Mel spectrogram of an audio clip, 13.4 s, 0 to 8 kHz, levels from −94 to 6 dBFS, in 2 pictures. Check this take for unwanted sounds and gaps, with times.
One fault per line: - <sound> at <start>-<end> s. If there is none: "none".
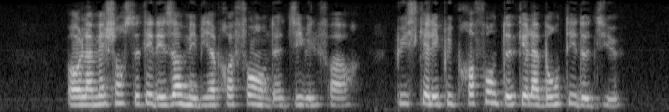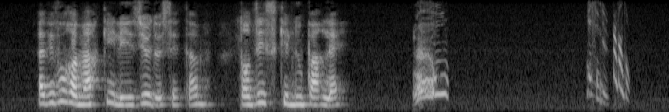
- bark at 10.8-11.2 s
- chirp at 12.6-13.0 s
